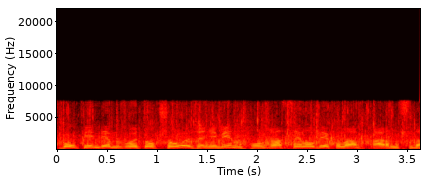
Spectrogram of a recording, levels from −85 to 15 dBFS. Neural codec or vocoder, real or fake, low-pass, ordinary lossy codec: none; real; none; none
